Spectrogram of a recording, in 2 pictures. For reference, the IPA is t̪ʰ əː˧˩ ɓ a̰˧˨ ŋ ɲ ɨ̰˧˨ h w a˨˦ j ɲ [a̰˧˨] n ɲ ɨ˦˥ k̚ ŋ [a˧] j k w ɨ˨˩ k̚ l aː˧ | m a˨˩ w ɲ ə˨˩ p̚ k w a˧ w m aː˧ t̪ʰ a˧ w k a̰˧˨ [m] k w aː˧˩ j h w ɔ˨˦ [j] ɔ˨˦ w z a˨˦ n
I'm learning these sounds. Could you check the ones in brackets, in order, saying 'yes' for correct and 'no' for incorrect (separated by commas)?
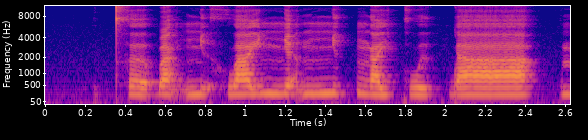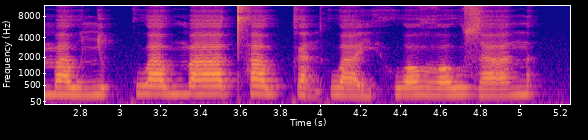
no, yes, no, no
